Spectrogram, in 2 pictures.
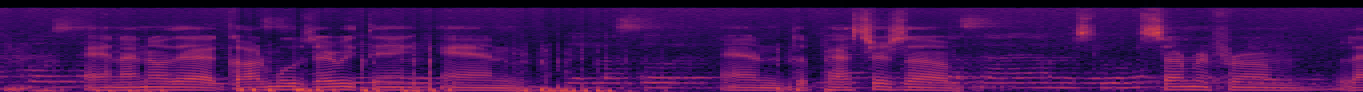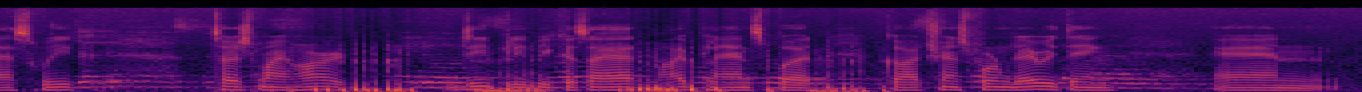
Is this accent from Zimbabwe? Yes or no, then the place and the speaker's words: no; Chile; now in Tyler, United States; We came from Chile, and at the end, we're here in Tyler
